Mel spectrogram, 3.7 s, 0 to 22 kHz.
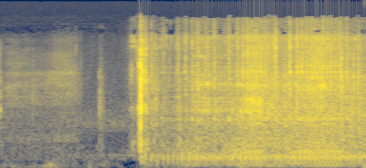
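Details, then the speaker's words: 1987 MBK 51 Magnum two-stroke moped, as bought before renovation with clutch shoes suspected worn: restarts possibly needing choke, after clatter settles into a loud rattly buzz at idle; noisier than it should be, cause unknown. "Bon ça fait du bruit, hein. Ça me plaît pas, hein."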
